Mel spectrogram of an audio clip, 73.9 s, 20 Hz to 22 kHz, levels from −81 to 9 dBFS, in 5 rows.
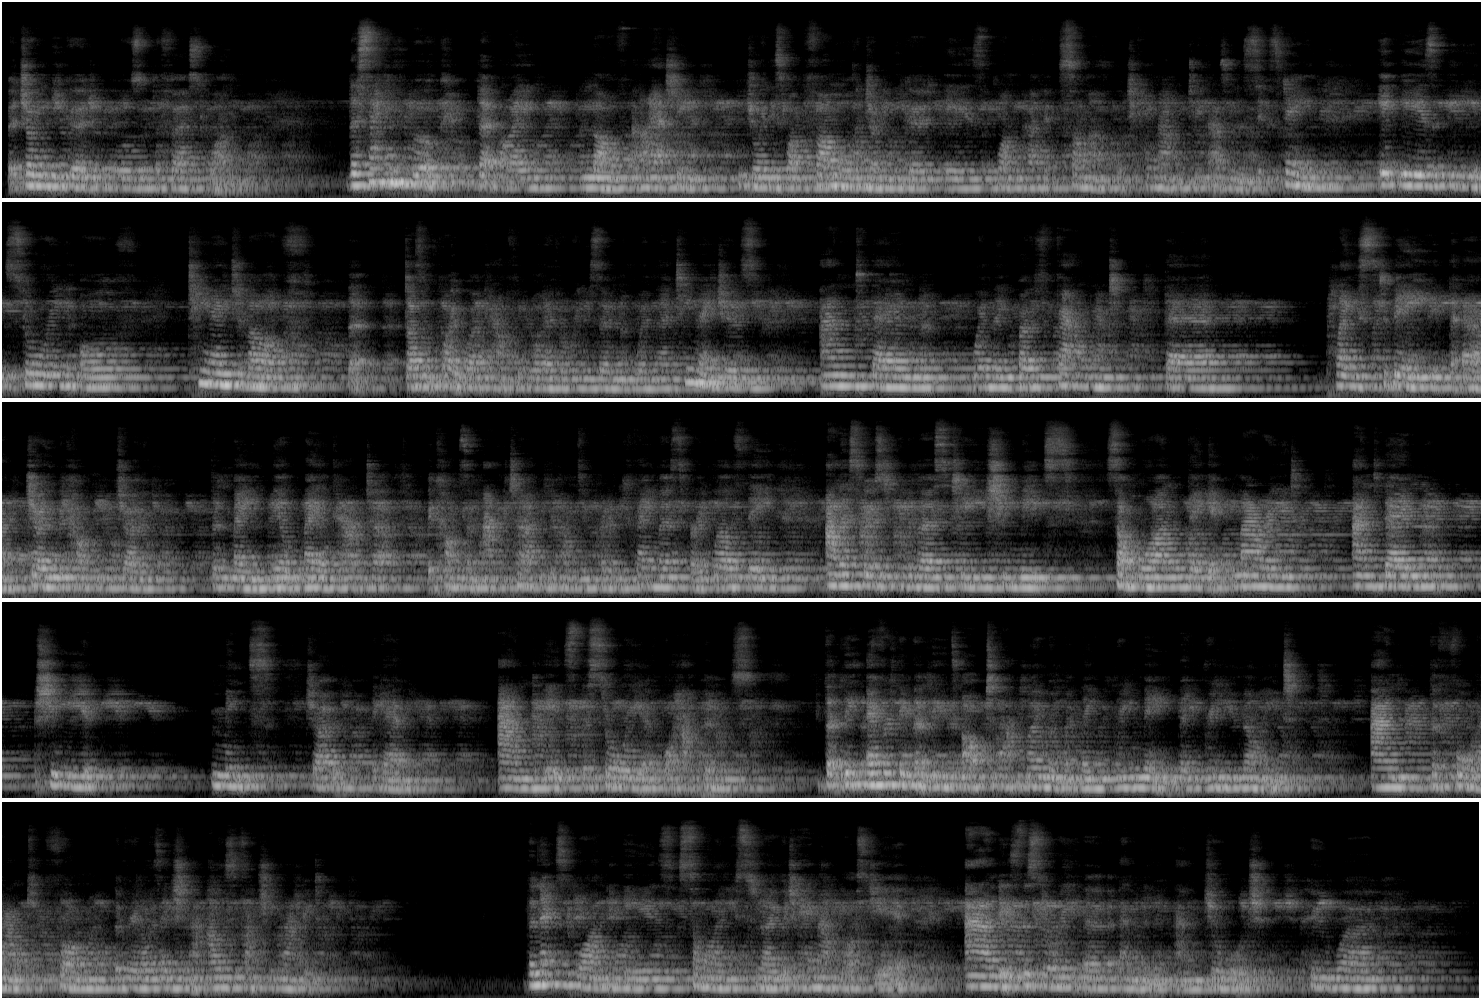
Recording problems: echo of what is said; strong; throughout; 330 ms later, 10 dB below the speech
off-mic speech; far
room echo; noticeable; dies away in 0.8 s

